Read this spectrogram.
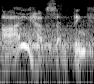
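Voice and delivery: high, slow sugary crone; witch voice. Acted. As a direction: coax them in like a witch.

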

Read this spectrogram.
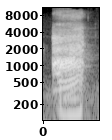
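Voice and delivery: very loud, short "ah"; sudden yell as if struck; pretend pain yell. Character who just got hit, pretend pain yell.

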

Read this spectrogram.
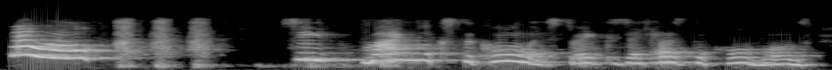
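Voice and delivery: very high, boastful puppet voice; very high bragging puppet; bragging puppy puppet. Acted. Puppy brags again.

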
